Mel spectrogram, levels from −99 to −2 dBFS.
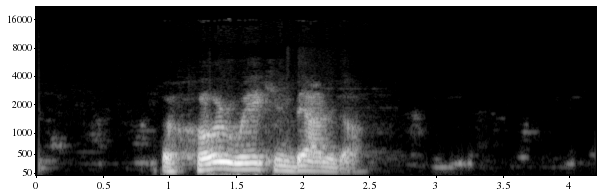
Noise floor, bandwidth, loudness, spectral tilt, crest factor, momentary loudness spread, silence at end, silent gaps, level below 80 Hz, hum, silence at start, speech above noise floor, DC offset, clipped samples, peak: -74 dBFS; 2.9 kHz; -16 LUFS; -12.5 dB/octave; 16 dB; 16 LU; 1.8 s; none; -62 dBFS; none; 0.95 s; 59 dB; under 0.1%; under 0.1%; -2 dBFS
